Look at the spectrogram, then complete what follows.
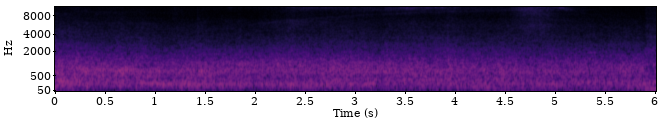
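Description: Steady traffic rumble with a low engine hum; no clear bird call stands out above it.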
